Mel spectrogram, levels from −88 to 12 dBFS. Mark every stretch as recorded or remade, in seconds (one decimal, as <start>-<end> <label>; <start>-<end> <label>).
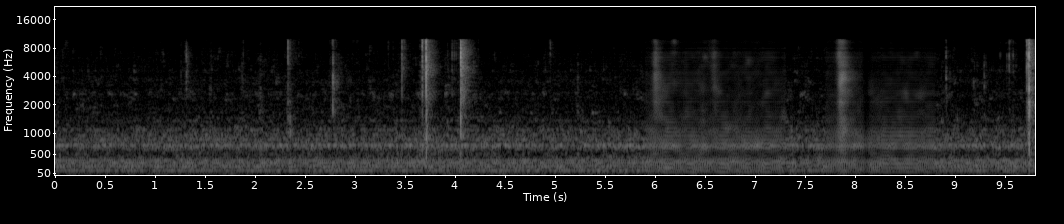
0.0-5.9 recorded; 5.9-7.3 remade; 7.3-7.7 recorded; 7.7-8.8 remade; 8.8-9.8 recorded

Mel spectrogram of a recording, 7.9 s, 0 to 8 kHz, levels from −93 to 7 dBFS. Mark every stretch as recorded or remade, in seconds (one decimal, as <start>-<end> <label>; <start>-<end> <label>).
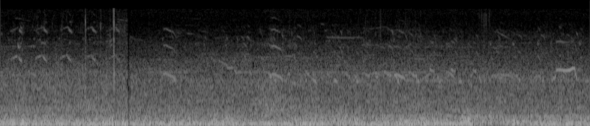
0.0-7.9 recorded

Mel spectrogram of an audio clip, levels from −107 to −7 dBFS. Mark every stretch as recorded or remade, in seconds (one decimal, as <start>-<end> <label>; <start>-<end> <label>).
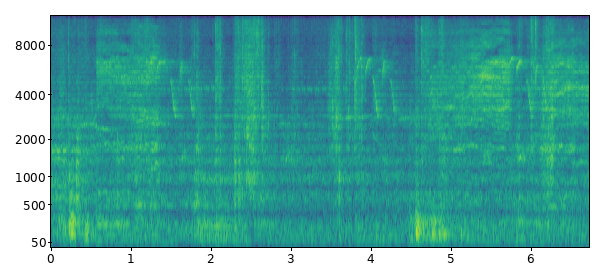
0.0-1.4 remade; 1.4-4.0 recorded; 4.0-6.7 remade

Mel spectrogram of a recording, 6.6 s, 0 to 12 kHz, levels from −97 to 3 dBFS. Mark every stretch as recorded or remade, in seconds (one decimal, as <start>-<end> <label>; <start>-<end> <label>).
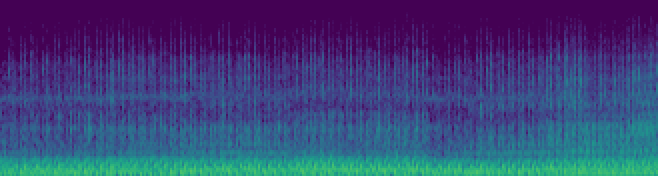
0.0-1.1 recorded; 1.1-2.3 remade; 2.3-6.6 recorded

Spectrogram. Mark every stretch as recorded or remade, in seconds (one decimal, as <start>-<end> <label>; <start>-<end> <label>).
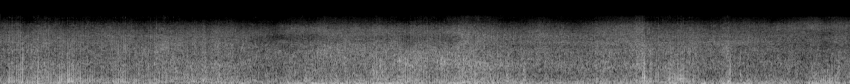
0.0-1.8 remade; 1.8-2.5 recorded; 2.5-8.5 remade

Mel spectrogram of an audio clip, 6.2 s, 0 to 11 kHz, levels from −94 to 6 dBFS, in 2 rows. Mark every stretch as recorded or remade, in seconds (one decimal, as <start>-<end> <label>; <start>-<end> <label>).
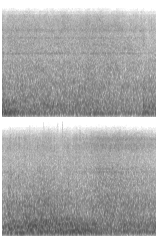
0.0-6.2 recorded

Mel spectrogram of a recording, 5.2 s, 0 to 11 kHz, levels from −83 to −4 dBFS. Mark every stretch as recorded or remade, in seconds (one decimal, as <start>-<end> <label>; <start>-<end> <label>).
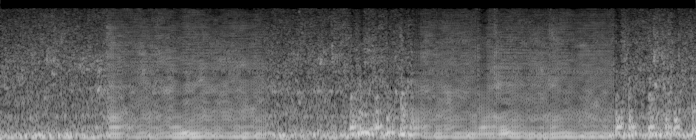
0.0-0.8 recorded; 0.8-2.0 remade; 2.0-3.1 recorded; 3.1-4.6 remade; 4.6-5.2 recorded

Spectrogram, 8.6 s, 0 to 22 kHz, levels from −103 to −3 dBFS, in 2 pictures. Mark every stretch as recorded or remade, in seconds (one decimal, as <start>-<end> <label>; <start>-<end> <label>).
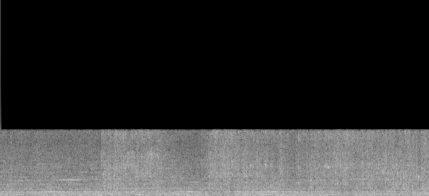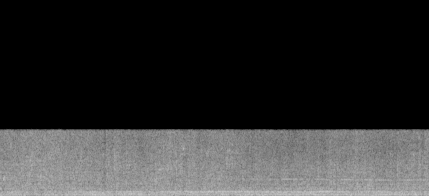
0.0-0.5 recorded; 0.5-1.7 remade; 1.7-8.6 recorded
